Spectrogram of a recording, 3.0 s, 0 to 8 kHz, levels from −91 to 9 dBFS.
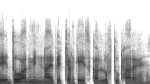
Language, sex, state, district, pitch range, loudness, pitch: Hindi, male, Bihar, Gopalganj, 130-140 Hz, -16 LUFS, 135 Hz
